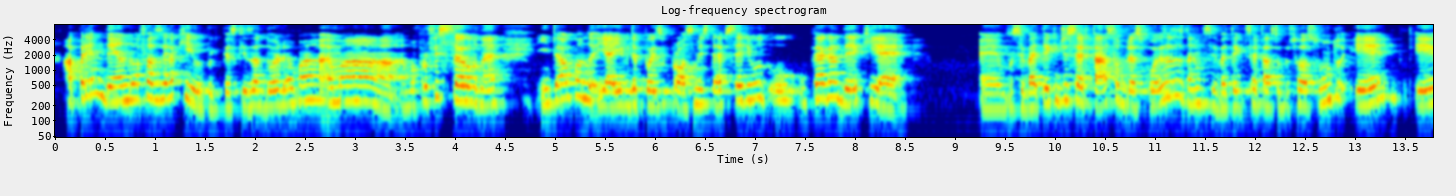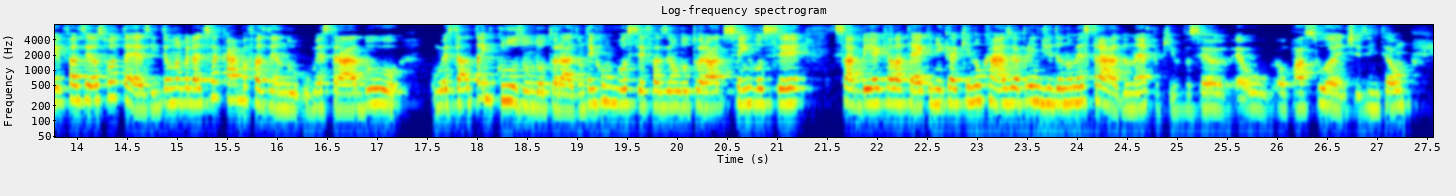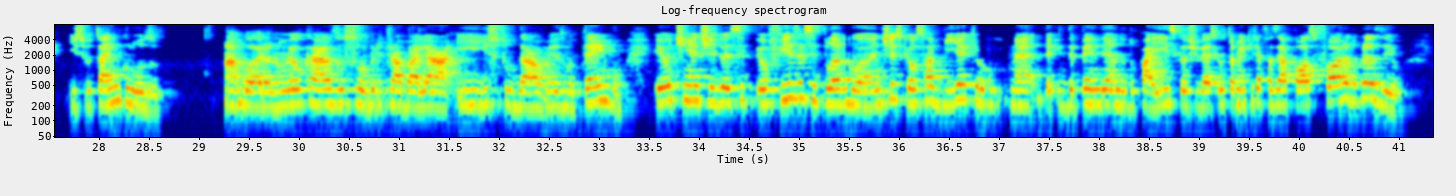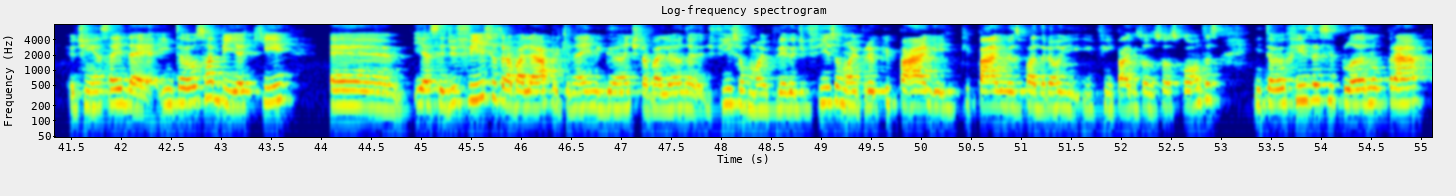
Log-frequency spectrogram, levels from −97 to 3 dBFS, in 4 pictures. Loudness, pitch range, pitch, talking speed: -23 LUFS, 190-245 Hz, 210 Hz, 210 wpm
